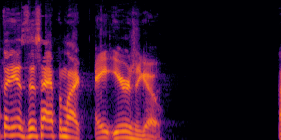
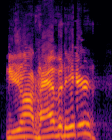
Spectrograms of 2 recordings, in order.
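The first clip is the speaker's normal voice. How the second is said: pissed off; 5 semitones higher than usual. Retold or imitated. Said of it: "I'm super pissed off".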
